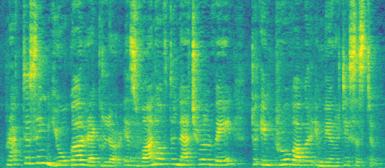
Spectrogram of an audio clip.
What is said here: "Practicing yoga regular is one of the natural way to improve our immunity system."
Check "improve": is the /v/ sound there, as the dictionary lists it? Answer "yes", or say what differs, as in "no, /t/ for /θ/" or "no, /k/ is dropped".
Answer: yes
